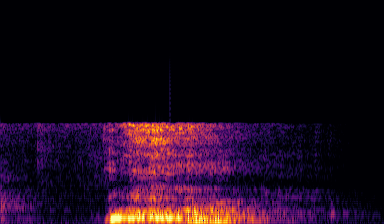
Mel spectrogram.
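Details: French Bulldog throwing a tantrum, giving a single loud, low, rough growling roar that starts abruptly, holds for about a second, then trails off into a fading rumble.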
